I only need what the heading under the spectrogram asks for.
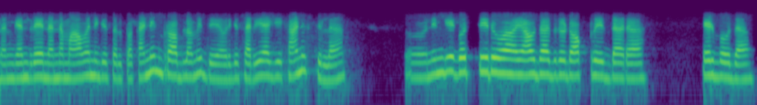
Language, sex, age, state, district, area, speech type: Kannada, female, 30-45, Karnataka, Udupi, rural, conversation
